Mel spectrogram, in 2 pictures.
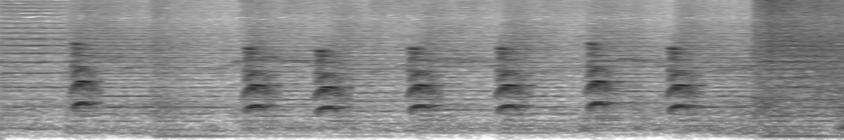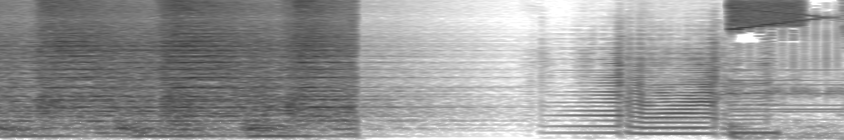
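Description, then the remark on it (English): Jake, an acting dog and Ralston Purina's cover dog, barks about eight times in a quick, steady rhythm, clear, before a loud burst of music-like sound and a few electronic tones take over. “I'm the stage mom for my dog.”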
